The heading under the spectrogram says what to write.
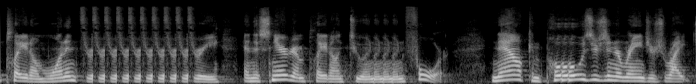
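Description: Repeated frames: short blocks of compressed audio were decoded again at 0.92 to 1.99 s, 3.73 to 4.01 s and 5.60 to 5.74 s, producing looping stutters that lengthen the audio.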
